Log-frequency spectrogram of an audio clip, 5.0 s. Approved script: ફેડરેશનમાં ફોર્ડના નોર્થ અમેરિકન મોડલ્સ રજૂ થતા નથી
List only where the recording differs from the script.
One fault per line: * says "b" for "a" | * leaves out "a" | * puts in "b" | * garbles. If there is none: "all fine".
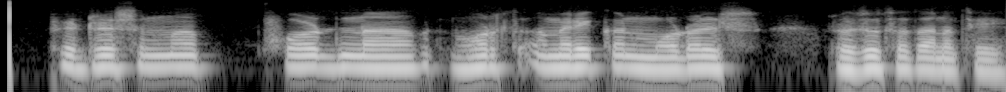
all fine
